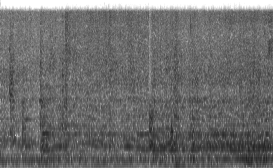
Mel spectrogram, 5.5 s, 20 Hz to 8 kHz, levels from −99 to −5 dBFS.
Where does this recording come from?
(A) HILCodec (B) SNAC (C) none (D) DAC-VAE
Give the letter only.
C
